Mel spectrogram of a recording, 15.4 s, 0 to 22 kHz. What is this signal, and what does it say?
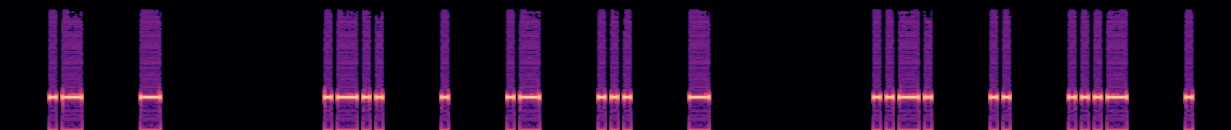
Morse code, heard as a keyed tone, about 15 wpm, spaced as for 8 wpm, 1000 Hz. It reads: AT LEAST FIVE
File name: qotdfiles / 8wpm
